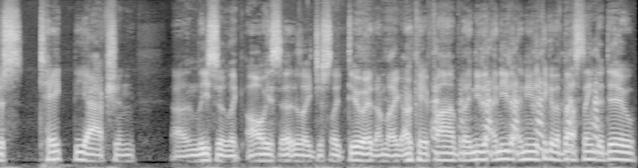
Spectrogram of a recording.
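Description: A man with an American accent talks very fast with fairly even intonation. The sound is dry and close, with no echo. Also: medium pitch for a man. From Boston North Shore, Massachusetts. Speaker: podcast co-host. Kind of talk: casual chat.

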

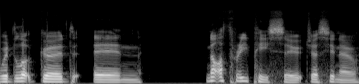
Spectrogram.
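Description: A man with a Welsh accent at a fairly slow pace, dark and mellow in tone, in a dry, close sound with no echo over a quiet background. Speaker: rugby podcast co-host. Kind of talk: casual chat.

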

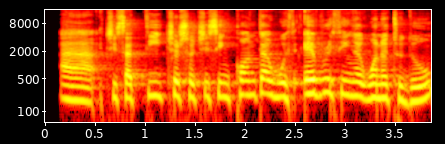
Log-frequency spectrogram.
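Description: On a very clean recording with a silent background, a woman speaks at medium pitch with a Spanish accent. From Venezuela. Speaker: small business owner. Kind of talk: podcast interview.

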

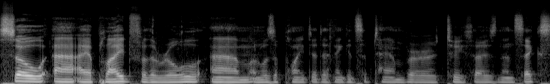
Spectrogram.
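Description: With a Northern Irish accent, a man speaks in a fairly low, monotone voice at a moderate pace, with hardly any pauses. The recording is very clean, with a silent background. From Northern Ireland, near Newry. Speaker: human rights organisation director. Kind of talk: interview. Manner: hesitant, many fillers.

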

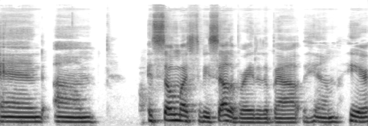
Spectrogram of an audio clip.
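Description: On a very clean recording with a silent background, a woman with a slight Southern US accent speaks very slowly in a very deep, low pitch and a dark, mellow tone. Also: fairly even intonation. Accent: slight Southern country tinge. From Chicago. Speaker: museum education executive. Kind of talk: interview.

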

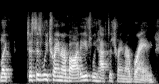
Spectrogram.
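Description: A woman speaks with a fairly low pitch. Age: 50s. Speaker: wellness and nutrition coach. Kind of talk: interview.

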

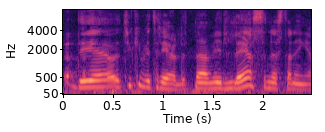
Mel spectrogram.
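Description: A man talks at a fairly quick pace with a dark, mellow tone. His pitch is fairly high, with ordinary variation. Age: 60s. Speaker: game designer. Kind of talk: interview. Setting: convention.

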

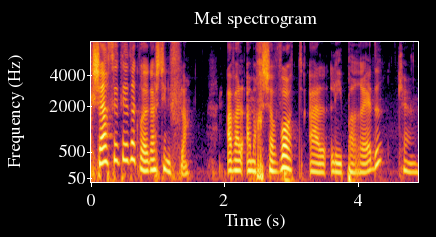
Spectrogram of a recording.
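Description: Against a silent background, this woman comes through on a very clean recording. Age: 30s. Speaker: podcast co-host. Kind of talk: casual chat. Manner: loud.

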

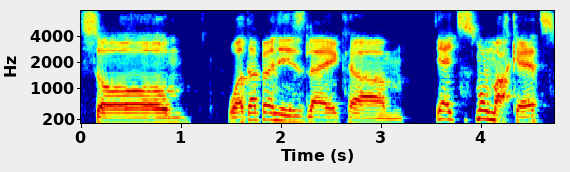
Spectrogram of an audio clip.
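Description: A man with a French accent speaks at a very slow pace. His medium-pitched voice carries lively intonation. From eastern France near Strasbourg. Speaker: poker player and streamer. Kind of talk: casual interview chat. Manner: halting, searching for words.

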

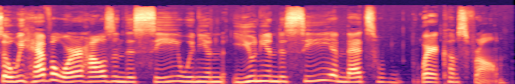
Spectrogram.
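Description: A woman's fairly high voice at a moderate pace, with monotone, flat intonation. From Brazil. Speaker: grocery store manager. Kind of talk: interview.

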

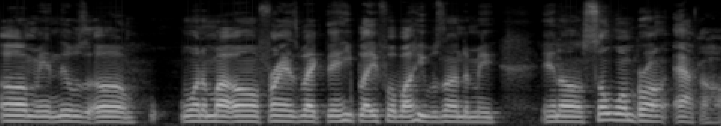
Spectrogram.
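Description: A man with an East Texas accent and a fairly high pitch speaks at a fairly quick pace in a monotone, flat way. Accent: East Texas Southern US. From East Texas, Marshall. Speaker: church member giving testimony. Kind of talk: testimony.

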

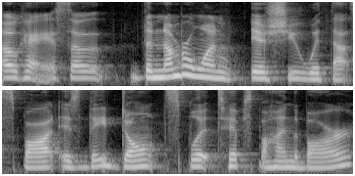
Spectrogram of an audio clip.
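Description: A woman with an American accent speaks at a fairly slow pace and medium pitch with ordinary pitch variation and hardly any pauses. The recording is very clean with a silent background. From Chicago area, Illinois. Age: young. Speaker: singer-songwriter. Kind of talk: casual chat. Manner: animated.

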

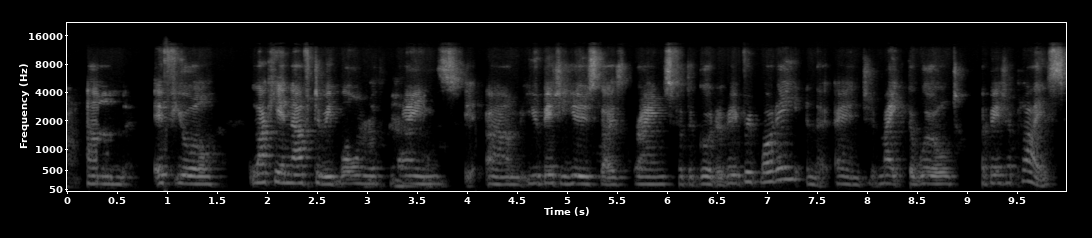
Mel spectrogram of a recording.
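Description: A woman with a New Zealand accent speaks at a moderate pace and medium pitch, with ordinary pitch variation and big swings in loudness. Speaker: education professor. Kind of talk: interview.

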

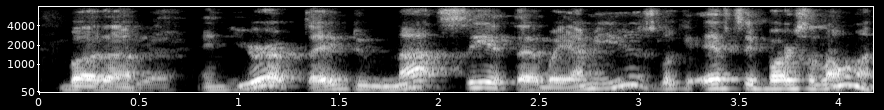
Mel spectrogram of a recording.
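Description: With a Texan accent, a man talks at a fairly quick pace. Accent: Texan American English. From US South, deep south Texas. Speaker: American football coach. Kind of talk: casual chat.

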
